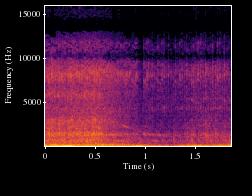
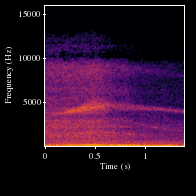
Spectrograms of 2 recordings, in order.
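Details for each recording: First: Ford 6.0 Power Stroke diesel after head gasket and head stud job, first start after oil priming and fuel bleed: deep, lumpy idle lacking the normal turbo whistle because the VGT turbo vanes are not actuating and stay stuck open. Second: Mostly stock Ford 6.0 Powerstroke after head studs and head gaskets, with the previously dead exhaust back pressure sensor now reading: the engine revs and a clear high turbo whistle rises and holds with throttle. The turbo is spooling properly.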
